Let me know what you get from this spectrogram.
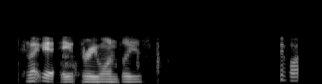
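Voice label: Police Northeast District Dispatch, p25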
